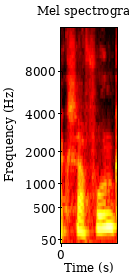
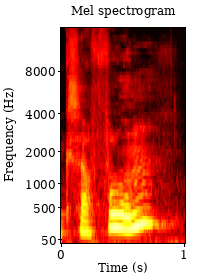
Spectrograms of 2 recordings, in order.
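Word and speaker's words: xaphoon: Lo podéis ver en YouTube, si queréis buscar la palabra xafón, que se escribe X-A-P-H-O-O-N. X-A-P-H-O-O-N, xafón,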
